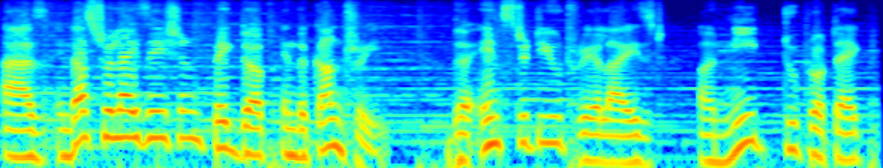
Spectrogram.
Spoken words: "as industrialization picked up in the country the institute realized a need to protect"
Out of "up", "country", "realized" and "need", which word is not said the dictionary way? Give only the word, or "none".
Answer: none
